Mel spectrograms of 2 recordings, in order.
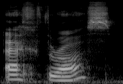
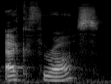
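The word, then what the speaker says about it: ἐχθρός: to our next adjective echthros or ekthros again depending on your pronunciation with that key ekthros takes a dative also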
